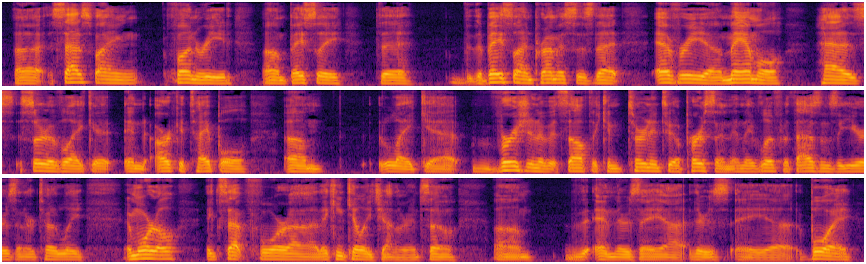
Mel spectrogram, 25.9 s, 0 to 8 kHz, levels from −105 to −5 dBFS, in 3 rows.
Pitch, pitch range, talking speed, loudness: 105 Hz, 100-120 Hz, 155 wpm, -25 LUFS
